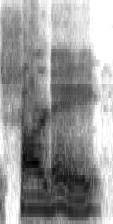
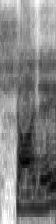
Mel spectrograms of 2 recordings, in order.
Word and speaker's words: Sade: to do with Sade and why some people pronounce it Charday, and how Marcus says that he thought when he was a kid it was Sade or Sadie. I always said Sade. Yeah. Hey, they said it's Sade on TV, so it was Sade.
